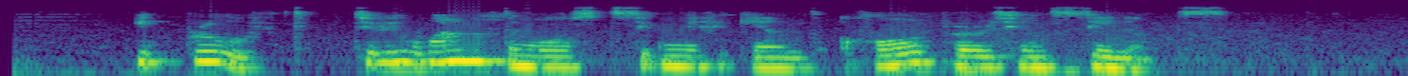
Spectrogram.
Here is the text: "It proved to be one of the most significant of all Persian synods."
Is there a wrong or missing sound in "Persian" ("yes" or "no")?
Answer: yes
